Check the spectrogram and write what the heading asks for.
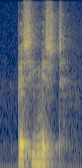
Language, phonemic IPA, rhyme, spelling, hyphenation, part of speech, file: Dutch, /pɛ.siˈmɪst/, -ɪst, pessimist, pes‧si‧mist, noun, Nl-pessimist.ogg
- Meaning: pessimist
